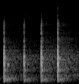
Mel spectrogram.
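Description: Four quick taps on the fiberglass skin of a boat transom around a fastener hole give a hollow, knocking sound centered near 1 kHz with brief ring. The hollow sound shows the glass has not adhered to the core there, so the spot needs to be addressed.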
